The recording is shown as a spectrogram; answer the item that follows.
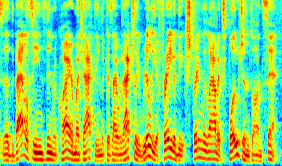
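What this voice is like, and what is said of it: Imitates another person's voice. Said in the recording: “in my best Matthew Broderick voice ... I don't do good impersonations ... that one was spot on”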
